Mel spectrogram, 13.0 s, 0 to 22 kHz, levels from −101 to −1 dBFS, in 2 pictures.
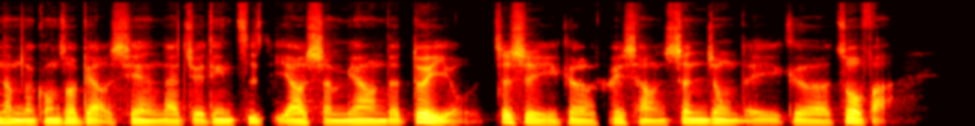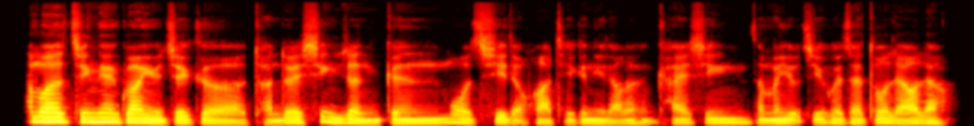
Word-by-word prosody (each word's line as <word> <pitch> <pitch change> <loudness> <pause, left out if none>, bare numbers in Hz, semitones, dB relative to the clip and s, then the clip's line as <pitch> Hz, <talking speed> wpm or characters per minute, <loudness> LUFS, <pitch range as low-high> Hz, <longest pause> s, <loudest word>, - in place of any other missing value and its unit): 他 110 - +1
们 100 - +3
的 100 - +1
工 110 +2 0
作 110 0 +1
表 100 -2 -1
现， 100 -3 -1
来 95 -1 -2
决 100 +1 -3
定 100 0 0
自 120 +3 -4
己 - - -16
要 100 0 +1
什 95 0 0
么 95 +1 0
样 100 0 +2
的 100 0 -2
队 130 -8 +6
友， - - -6
这 125 - +1
是 115 -3 +1
一 95 - -6
个 100 -2 -3
非 110 - -2
常 100 -3 -4
慎 105 0 +1
重 100 -2 0
的 - - -8
一 - - -6
个 95 -2 -3
做 - - +3
法。 - - -7 0.7
那 155 - 0
么 145 -1 +9
今 140 +1 +3
天 140 -1 +6
关 135 -1 +5
于 115 - +4
这 110 +2 0
个 100 -3 -2
团 95 +1 -6
队 115 +2 +1
信 125 +3 -1
任 110 -5 +2
跟 105 -1 +1
默 110 +3 0
契 115 +3 -2
的 100 - -4
话 100 -2 -4
题， 100 -1 -9
跟 105 +1 -3
你 105 - -1
聊 95 -1 -5
得 100 - -3
很 100 - -7
开 110 0 -6
心， 115 +2 -4
咱 105 -3 -5
们 105 +1 +2
有 105 -1 0
机 105 - -6
会 110 0 -3
再 105 +1 -4
多 115 +3 -2
聊 105 0 +1
聊。 110 -2 -3
105 Hz, 305 characters per minute, -24 LUFS, 100-115 Hz, 0.7 s, 么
